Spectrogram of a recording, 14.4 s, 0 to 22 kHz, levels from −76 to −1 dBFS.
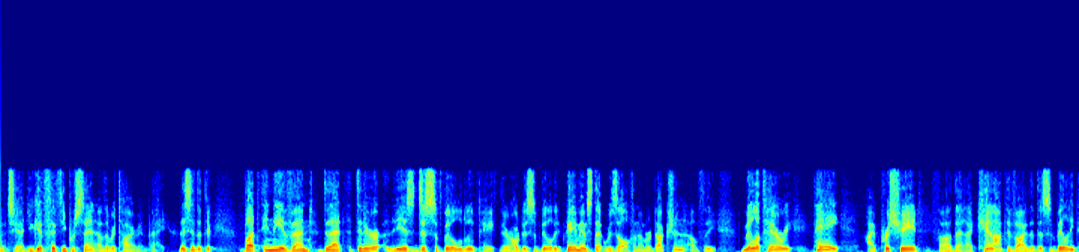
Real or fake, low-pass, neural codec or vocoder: fake; 7.2 kHz; codec, 16 kHz in and 24 kHz out, 0.4 kbps, LongCat-Audio-Codec, fine tuned four codebook decoder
